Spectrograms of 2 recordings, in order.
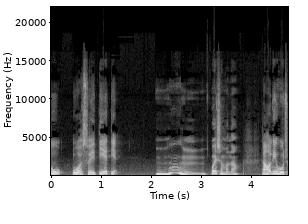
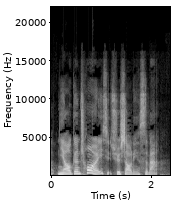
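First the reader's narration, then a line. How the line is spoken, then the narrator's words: Plain. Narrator (Chinese): 任盈盈咋说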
